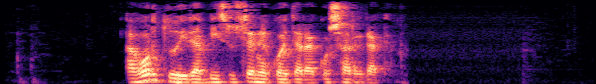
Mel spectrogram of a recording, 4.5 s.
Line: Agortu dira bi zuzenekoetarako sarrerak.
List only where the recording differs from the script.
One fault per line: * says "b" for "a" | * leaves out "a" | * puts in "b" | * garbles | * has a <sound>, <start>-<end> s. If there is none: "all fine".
all fine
